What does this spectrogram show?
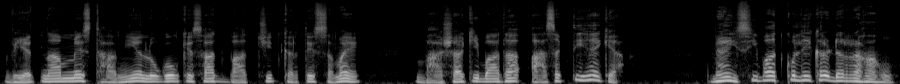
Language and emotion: Hindi, fearful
